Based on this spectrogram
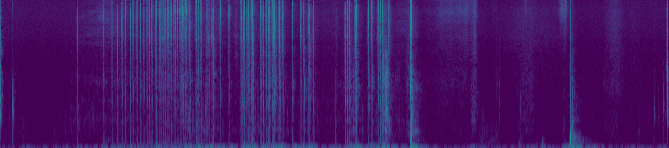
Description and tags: Clicking noise produced by running a metal tool across the ridges of a plastic fastener. Recorded using a Roland Edirol at the studio in CCRMA at Stanford University.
